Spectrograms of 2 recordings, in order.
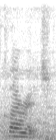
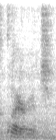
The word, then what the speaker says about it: Klarich: really dope accent we have the beautiful clarich am I pronouncing that right you are okay wonderful oh was it clarich cleric no it's clarich it is clarich yeah man I I'm always wrong with the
